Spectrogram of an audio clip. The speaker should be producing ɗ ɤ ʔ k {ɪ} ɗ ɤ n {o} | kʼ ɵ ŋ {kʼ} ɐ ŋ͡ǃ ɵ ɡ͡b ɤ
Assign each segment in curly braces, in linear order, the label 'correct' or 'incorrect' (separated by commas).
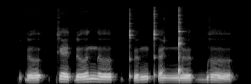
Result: incorrect, incorrect, correct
